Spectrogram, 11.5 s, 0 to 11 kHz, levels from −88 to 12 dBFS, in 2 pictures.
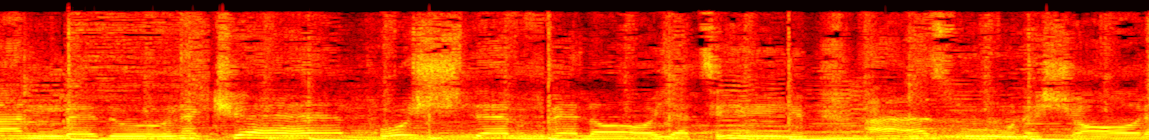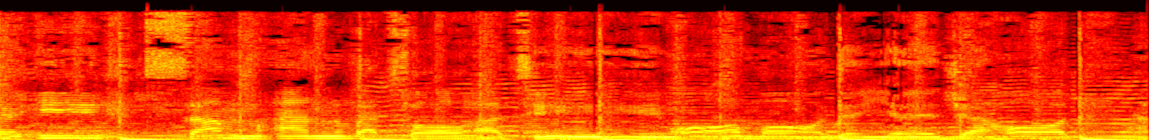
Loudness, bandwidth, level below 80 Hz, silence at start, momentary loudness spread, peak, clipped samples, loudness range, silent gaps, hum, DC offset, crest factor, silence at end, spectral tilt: -11 LUFS; 10.5 kHz; -16 dBFS; 0 s; 2 LU; 0 dBFS; under 0.1%; 0 LU; none; none; under 0.1%; 10 dB; 0 s; -5 dB/octave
